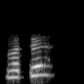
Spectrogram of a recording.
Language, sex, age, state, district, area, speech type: Kannada, female, 18-30, Karnataka, Vijayanagara, rural, conversation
